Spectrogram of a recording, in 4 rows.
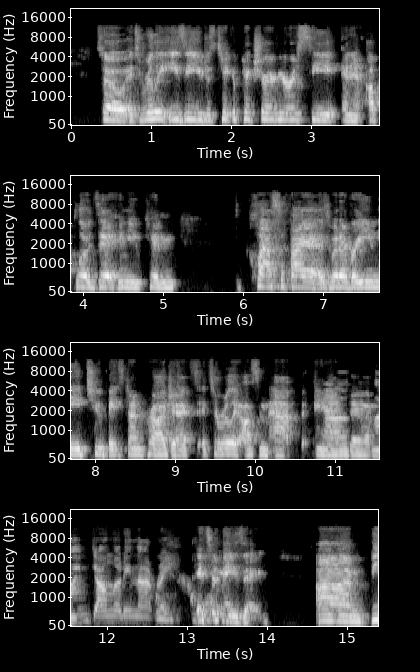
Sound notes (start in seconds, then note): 12.6 laughing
